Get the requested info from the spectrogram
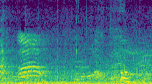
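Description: Young children's voices at a playground: short high-pitched vocalisations and squeals, over a steady low background hum.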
